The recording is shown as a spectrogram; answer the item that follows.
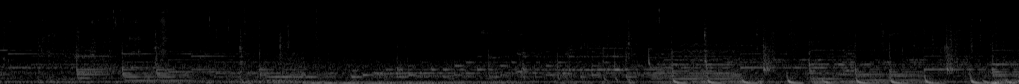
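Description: Soft instrumental background music with steady held notes. In the second half come faint low thumps and rubs of gloved hands handling raw pork tenderloin and its dish.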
